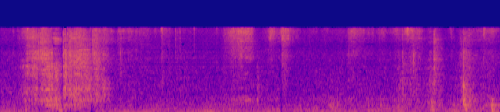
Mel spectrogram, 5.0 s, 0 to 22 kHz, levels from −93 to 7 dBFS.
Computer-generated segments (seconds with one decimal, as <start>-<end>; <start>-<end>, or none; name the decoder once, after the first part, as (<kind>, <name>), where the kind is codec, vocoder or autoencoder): 1.4-2.6 (codec, DAC)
